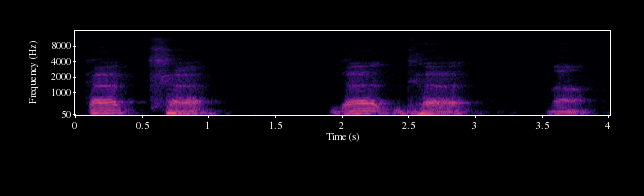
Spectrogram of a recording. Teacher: Na is guttural plus nasal, throat plus nose.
